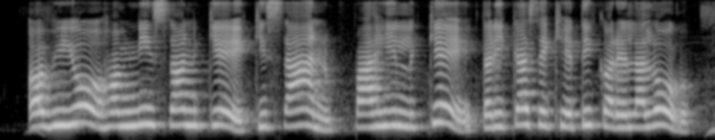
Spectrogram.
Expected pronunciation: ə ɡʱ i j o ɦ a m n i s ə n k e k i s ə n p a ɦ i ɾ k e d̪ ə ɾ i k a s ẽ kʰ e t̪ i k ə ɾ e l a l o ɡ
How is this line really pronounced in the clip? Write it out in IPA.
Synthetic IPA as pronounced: ə bʱ i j o ɦ ə m n i s ə n k e k i s a n p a ɦ i l k e t̪ ə ɾ i k a s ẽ kʰ e t̪ i k ə ɾ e l a l o ɡ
